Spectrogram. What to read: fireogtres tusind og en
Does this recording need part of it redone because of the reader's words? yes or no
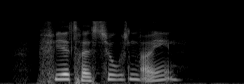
no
